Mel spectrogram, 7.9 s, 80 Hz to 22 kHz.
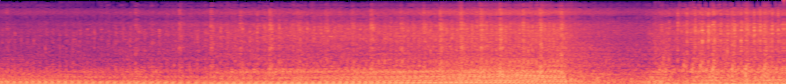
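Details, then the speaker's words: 1979 Jeep J20, original AMC engine, dual exhaust, low compression, on a quart-can fuel supply: rough, uneven idle that climbs on a throttle blip then sags, stumbling throughout, a low-compression misfire. "I really love how it sounds with the dual exhaust other than it running like crap as you can probably hear"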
